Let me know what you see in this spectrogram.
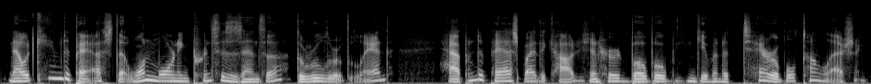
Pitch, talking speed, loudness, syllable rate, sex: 150 Hz, 205 wpm, -20 LUFS, 5.7 syllables/s, male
